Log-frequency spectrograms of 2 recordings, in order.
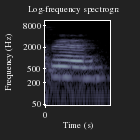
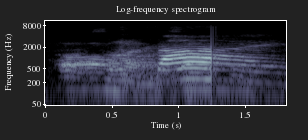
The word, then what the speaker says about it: sine: That's not a sin. Sine. You got it right, but we say it's sine, yes. So sine, which is spelled S-I-N as the abbreviation of theta equals 80 over 1,000.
